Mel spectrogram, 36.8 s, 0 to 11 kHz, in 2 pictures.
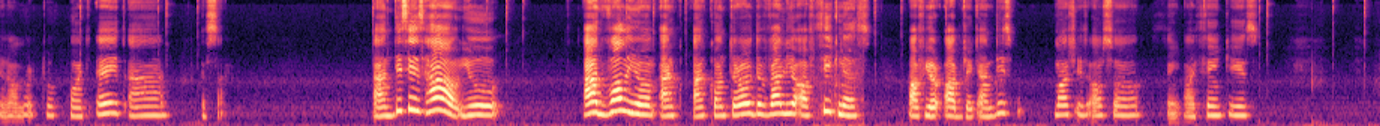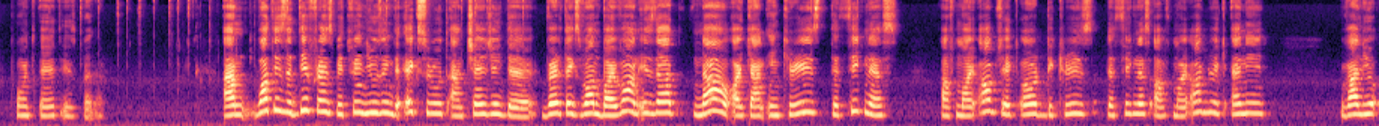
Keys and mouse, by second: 2.3 alt+middle click, 2.9 alt+middle click, 3.7 alt+middle click, 5.0 alt+middle click, 5.3 alt+middle click, 6.1 alt+middle click, 6.6 alt+middle click, 8.0 alt+shift+middle click, 9.0 alt+click, 9.5 alt+click, 10.4-11.5 alt+right drag, 17.6 alt+middle click, 18.7 alt+middle click, 19.7-20.1 alt+shift+middle drag, 20.3 alt+middle drag, 20.9 Tab, 24.7 middle click, 36.0-36.7 drag.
